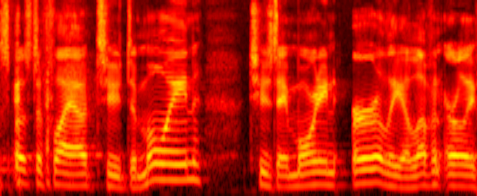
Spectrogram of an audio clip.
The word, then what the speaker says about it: Des Moines: much, I was supposed to fly out to Des Moines Tuesday morning, early 11 early flight, get out of it, do all that stuff.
